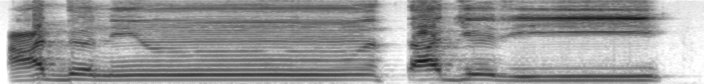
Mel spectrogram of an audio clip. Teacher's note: دال ساکن اور جیم ساکن میں خوب کلکلہ ظاہر کریں گے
